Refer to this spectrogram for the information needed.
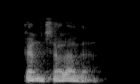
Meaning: bacon
- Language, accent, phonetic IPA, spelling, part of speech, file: Catalan, Valencia, [kan.saˈla.ða], cansalada, noun, LL-Q7026 (cat)-cansalada.wav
